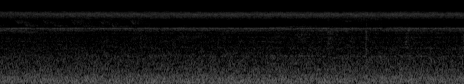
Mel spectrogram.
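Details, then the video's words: Constant high, screeching cicada drone from the rainforest of Ton Pariwat wildlife sanctuary, Phang-Nga province, Thailand, steady in pitch and loudness, with broad rushing ambient noise underneath. "Ambiance 🌴🦗 of rainforest and cicada"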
